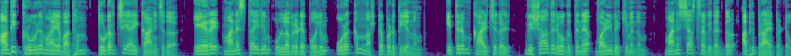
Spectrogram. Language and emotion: Malayalam, neutral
